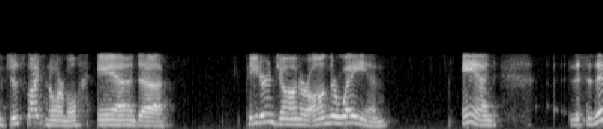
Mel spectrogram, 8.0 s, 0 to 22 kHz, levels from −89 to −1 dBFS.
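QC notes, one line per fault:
0.32–0.66 s, 2.16–2.33 s, 5.14–5.23 s (just after "on their way in") and 7.68–7.86 s, AMR bit errors: brief hoarse, gargly roughness while pitch and loudness hold. Weakly protected codec bits arrived corrupted, misplacing excitation pulses and skewing fine gain and spectral values. On a spectrogram, harmonics below the 4 kHz narrowband ceiling blur into grainy noise. The waveform keeps its envelope but loses clean periodicity. The surrounding narrowband coding fits about 12.2 kbps.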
